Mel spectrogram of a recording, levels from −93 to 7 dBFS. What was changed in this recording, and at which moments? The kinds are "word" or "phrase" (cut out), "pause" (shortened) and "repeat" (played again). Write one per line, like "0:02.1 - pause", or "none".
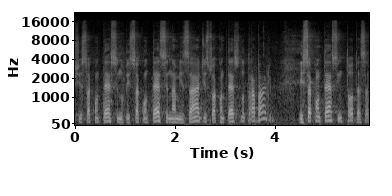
0:01.0 - word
